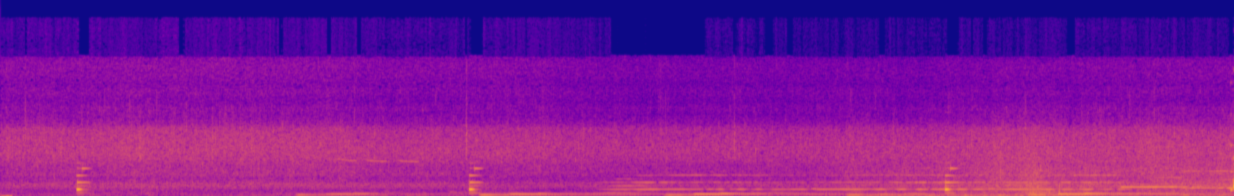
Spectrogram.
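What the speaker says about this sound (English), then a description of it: "Why is it raining all of a sudden?" Steady rain patters and hisses throughout in Genshin Impact, with soft sustained music tones and a few bright chime hits on top.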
